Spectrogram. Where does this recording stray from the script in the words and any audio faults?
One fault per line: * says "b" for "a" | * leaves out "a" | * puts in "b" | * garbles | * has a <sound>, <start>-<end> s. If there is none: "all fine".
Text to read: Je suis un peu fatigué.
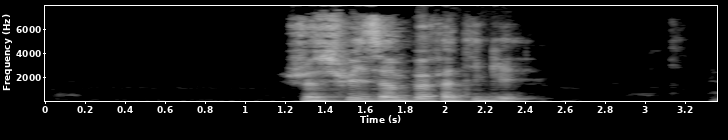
all fine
